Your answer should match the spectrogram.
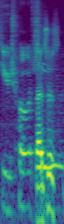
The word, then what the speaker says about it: Hugehochie: It's supposed to say Hugehochie, but that's how we got away with it through Xbox, was Hochi. So the way we pronounce it is Hugehochie.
